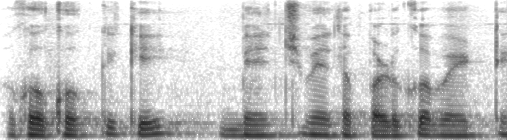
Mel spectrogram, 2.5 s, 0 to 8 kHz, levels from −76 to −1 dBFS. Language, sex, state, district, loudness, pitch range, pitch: Telugu, male, Andhra Pradesh, Annamaya, -20 LUFS, 110-125 Hz, 115 Hz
